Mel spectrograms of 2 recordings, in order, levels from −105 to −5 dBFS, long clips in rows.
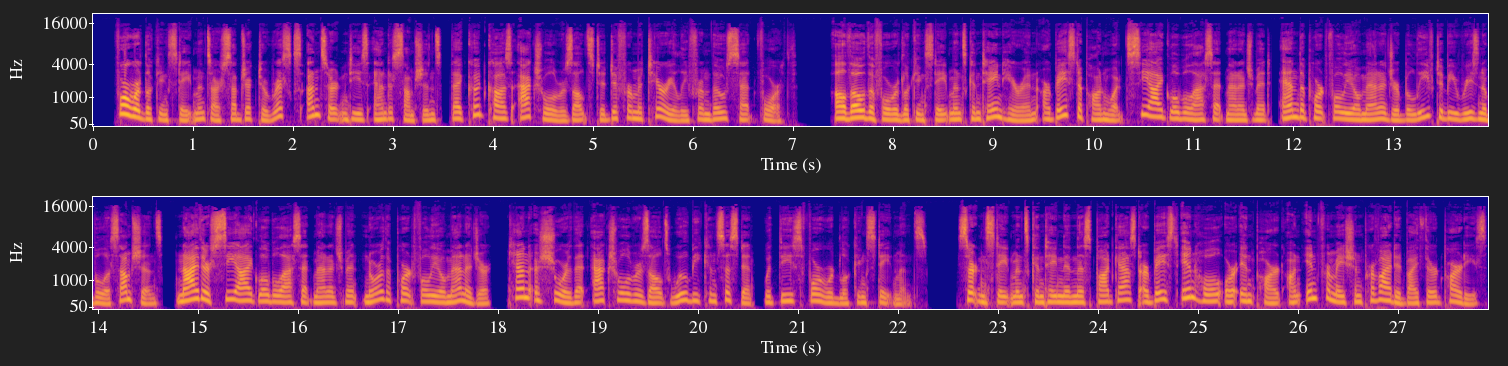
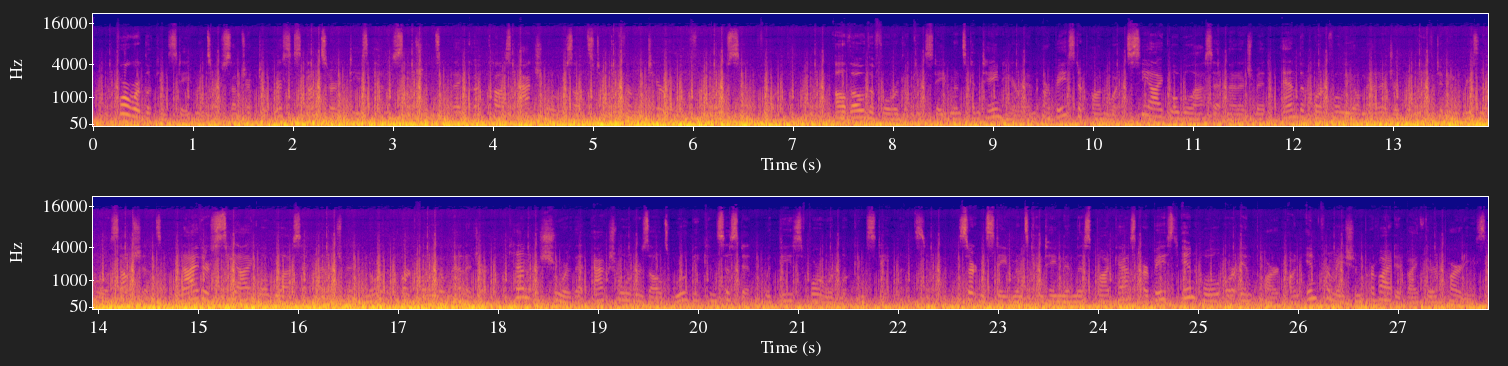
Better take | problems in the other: first | wind noise on the microphone; heavy; 3 dB above the speech

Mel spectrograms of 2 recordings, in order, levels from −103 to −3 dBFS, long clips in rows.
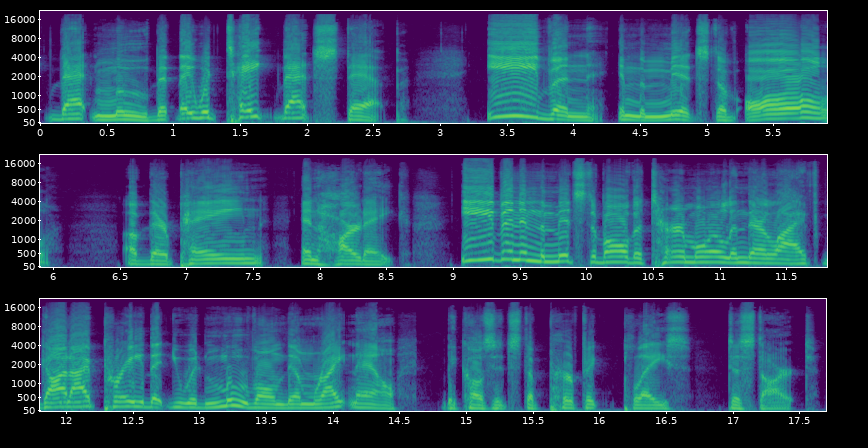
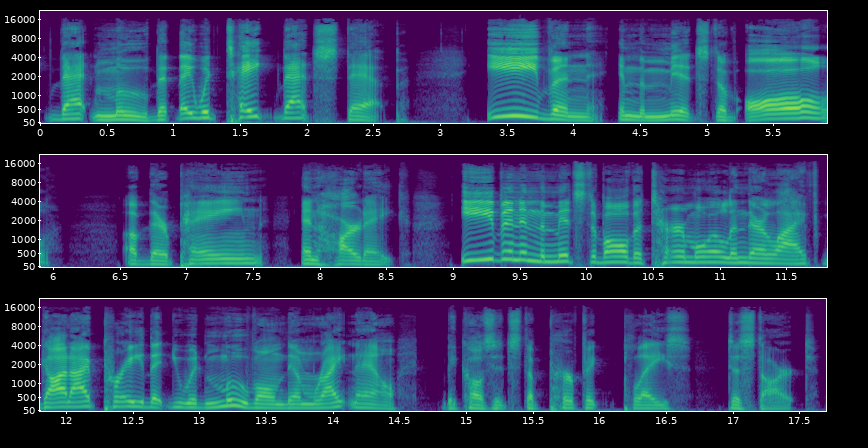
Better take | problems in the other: second | distortion; heavy; 8 dB below the speech

